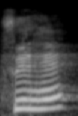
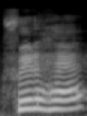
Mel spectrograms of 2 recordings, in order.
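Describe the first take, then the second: No difference in how they are said.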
